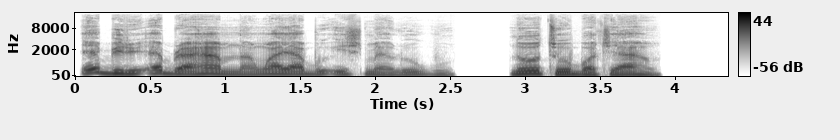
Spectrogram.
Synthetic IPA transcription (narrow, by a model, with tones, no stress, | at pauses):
e˦bi˨ɾi˨e˦bɾa˨ɦa˦˨m̩˨na˨ŋʷa˦ja˦bʊ˦i˦sma˨lu˦ɡʷṵ˨ | no˦tu˨ʊ˦bɔ˨t͡ʃɪ˨a˦ɦʊ̰˨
